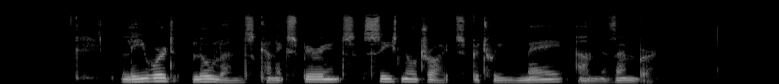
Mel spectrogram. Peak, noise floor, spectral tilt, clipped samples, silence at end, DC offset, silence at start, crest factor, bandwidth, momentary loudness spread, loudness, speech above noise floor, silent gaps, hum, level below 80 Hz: -14 dBFS; -77 dBFS; -5 dB/octave; under 0.1%; 1.25 s; under 0.1%; 0.75 s; 20 dB; 11.5 kHz; 12 LU; -32 LUFS; 46 dB; none; none; -66 dBFS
